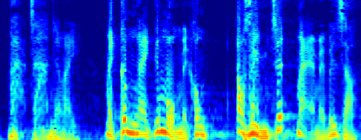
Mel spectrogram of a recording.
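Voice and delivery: loud, fast, high tirade; angry scolding. A narrator's reading. Witch bawling at the boy she is dousing, angry scolding. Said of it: "vừa quát choa choa".

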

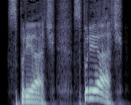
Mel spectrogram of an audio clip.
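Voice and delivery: rising frightened cry; shouting. A narrator's reading. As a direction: cry out in terror, pitch jumping up. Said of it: "закричал".

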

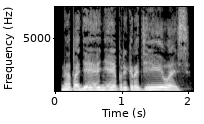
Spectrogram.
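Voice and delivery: high, elated guardsman report; joyful exclamation. Acted. Demon guardsman reporting the attack is over, joyful. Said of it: "радостно воскликнул он".

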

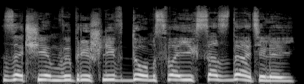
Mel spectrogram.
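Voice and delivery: booming giantess voice. Acted. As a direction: speak slowly from a great height. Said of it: "голос великанши".

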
